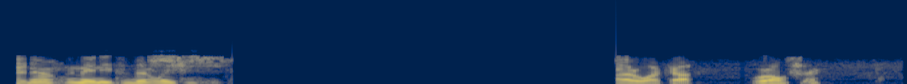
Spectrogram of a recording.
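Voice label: FIRE Operations, p25; FIRE OPS 2; wake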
